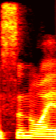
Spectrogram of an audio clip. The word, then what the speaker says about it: Senoia: So it is the Sonoya Dead Bash. I think it's actually Sonoy. It looks like it should be pronounced Sonoya, but it's actually Sonoy.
